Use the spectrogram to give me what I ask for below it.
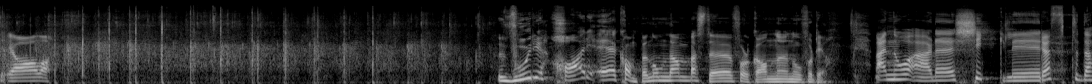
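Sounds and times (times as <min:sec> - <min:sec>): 
crowd clapping: 0:00.0 - 0:05.2
speech: 0:00.1 - 0:00.7, 0:05.0 - 0:10.9.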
